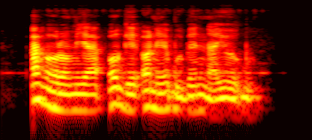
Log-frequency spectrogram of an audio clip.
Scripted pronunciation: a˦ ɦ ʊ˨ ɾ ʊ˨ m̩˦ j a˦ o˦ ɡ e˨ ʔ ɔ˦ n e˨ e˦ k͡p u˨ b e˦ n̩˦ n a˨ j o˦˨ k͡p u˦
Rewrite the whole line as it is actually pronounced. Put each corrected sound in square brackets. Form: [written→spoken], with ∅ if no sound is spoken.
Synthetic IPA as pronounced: a˦ ɦ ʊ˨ ɾ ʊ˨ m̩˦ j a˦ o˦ ɡ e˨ ʔ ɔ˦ n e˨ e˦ k͡p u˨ b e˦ n̩˦ n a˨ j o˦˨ k͡p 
